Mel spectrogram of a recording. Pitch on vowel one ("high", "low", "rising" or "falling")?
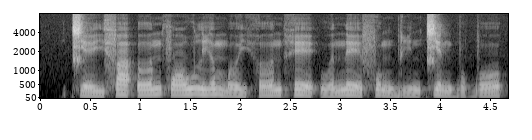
low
